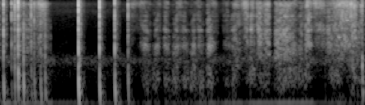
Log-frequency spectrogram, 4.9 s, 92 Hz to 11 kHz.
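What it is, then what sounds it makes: Cardboard slipcover of a movie box set. Fingertips and nails tap the front of a hollow, glossy printed cardboard slipcover for an Indiana Jones 4-movie 4K collection resting on a carpet. A quick flurry of light taps is followed by four sharper, hollow knocks. Then comes a long stretch of soft, bright scratching and tracing across the surface, ending with one last tap over a faint low hum.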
